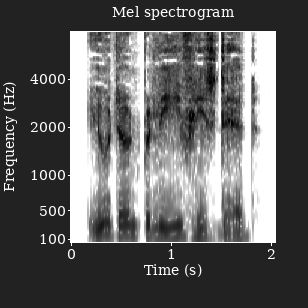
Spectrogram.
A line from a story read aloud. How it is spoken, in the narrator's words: Orlean asks calmly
